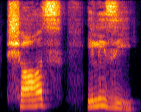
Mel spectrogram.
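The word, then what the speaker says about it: Champs-Élysées: paid off Madame Lael encounters genie on the shaw El look at the spelling once again though the spelling is c h a m PS e l y s w s it is pronounced as Sha elzy it is the very famous place in the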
